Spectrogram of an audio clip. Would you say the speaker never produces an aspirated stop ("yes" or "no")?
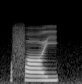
yes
